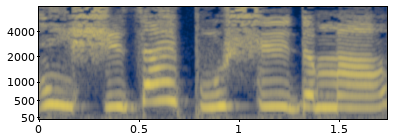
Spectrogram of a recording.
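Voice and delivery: plain reading voice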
